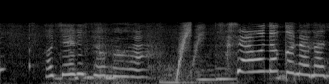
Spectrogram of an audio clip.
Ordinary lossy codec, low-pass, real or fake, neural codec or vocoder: none; 7.2 kHz; fake; autoencoder, 48 kHz, 32 numbers a frame, DAC-VAE, trained on Japanese speech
